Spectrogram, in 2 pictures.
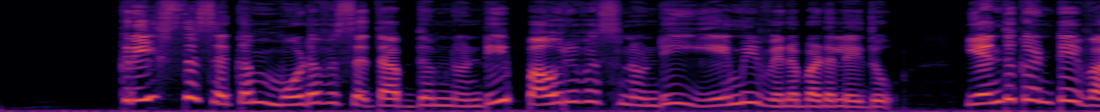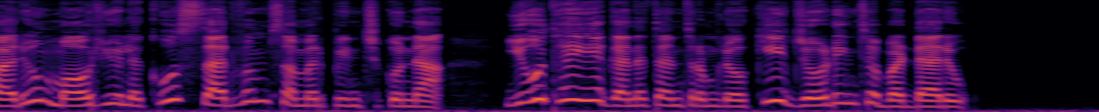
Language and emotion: Telugu, neutral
